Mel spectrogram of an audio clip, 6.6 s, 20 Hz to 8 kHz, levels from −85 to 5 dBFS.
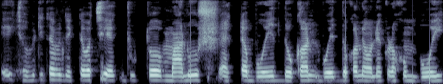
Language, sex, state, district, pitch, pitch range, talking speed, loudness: Bengali, male, West Bengal, North 24 Parganas, 160 Hz, 155-170 Hz, 155 wpm, -18 LUFS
